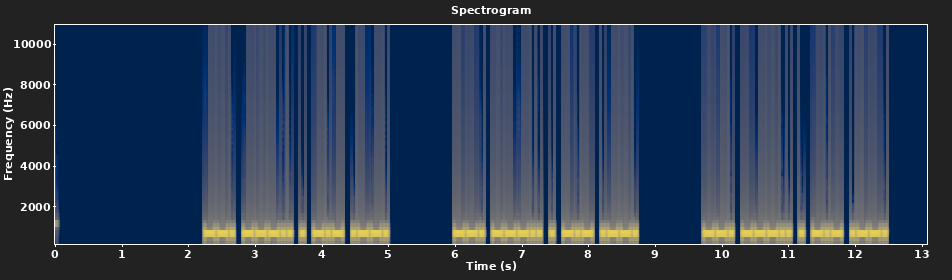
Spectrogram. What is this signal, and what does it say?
Morse code, heard as a keyed tone, about 25 wpm, 700 Hz. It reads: G8EKP G8EKP G8EKP
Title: DXCC-100 Call Signs - 5 Characters - Repeated 3x - 25wpm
